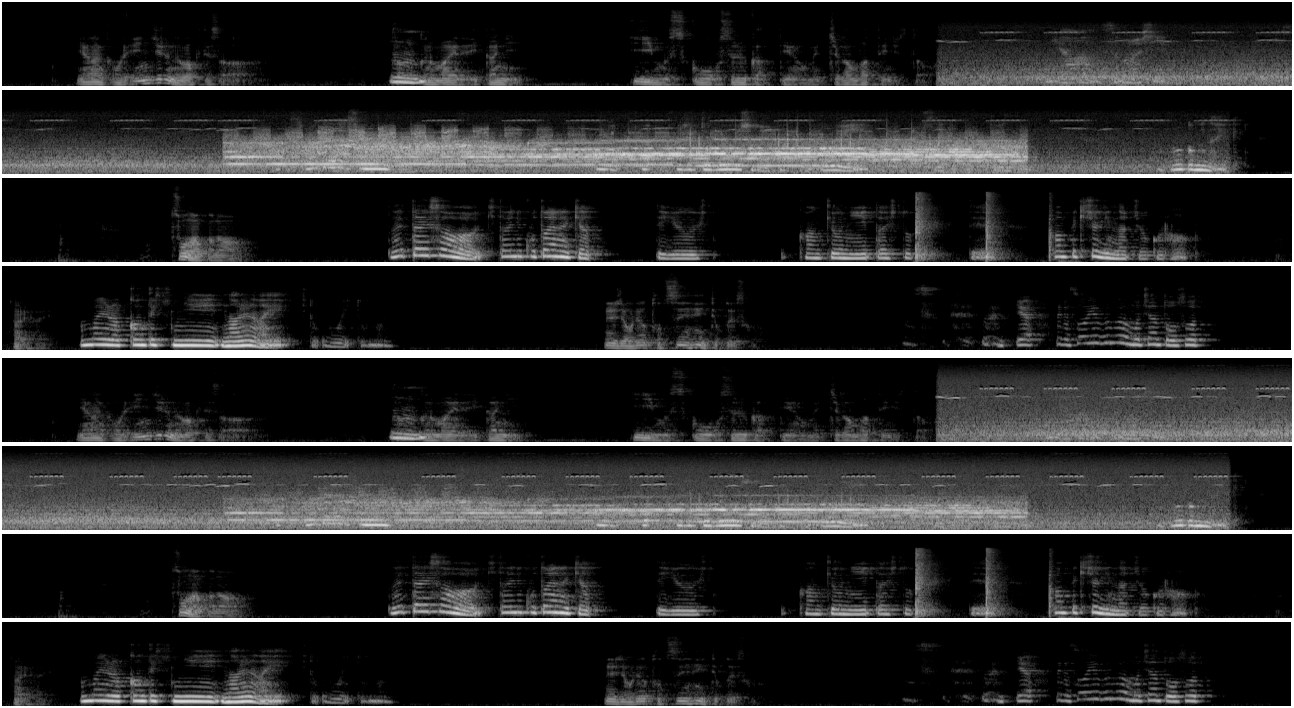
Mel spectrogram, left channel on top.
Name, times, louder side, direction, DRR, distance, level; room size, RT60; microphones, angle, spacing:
voice 1, 0.7-2.6 3.9-5.2 6.3-9.3 27.5-28.3 38.8-39.1 44.7-46.2, left 1 dB, 50° left, 2.3 m, -37 dB
voice 2, 3.9-4.2 10.4-11.6 15.6-16.8 18.8-21.6 22.1-23.2 24.6-25.2 29.7-31.7 32.3-32.8 33.8-34.9 35.5-35.7 36.3-37.7 39.5-42.6 47.9-48.0 48.2-50.7, equal, 20° left, 1.0 m, -22 dB
sound 1, 9.3-25.2, right 5 dB, 75° right, 0.9 m, -29 dB
sound 2, 15.1-23.2, left 4 dB, 70° left, 0.6 m, -16 dB
sound 3, 34.0-34.1 34.9-35.4 35.6-36.9 37.4-37.5, equal, ahead, 0.6 m, -33 dB
15.5 x 12.5 x 4.4 m
head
